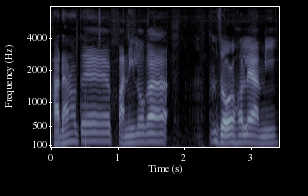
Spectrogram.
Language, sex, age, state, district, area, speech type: Assamese, male, 45-60, Assam, Dhemaji, rural, spontaneous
